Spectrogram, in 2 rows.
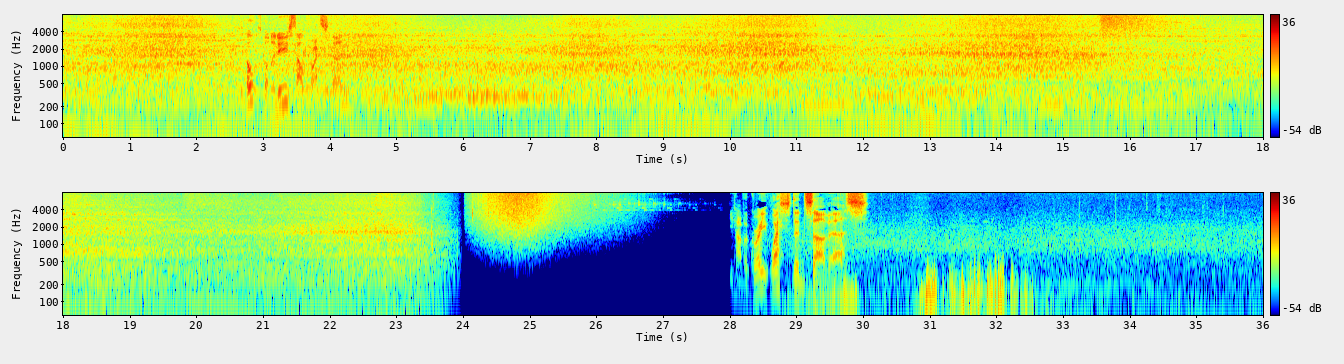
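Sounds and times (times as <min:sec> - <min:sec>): train engines humming: 0:00.0 - 0:24.0
wheels rumbling along rails: 0:00.0 - 0:24.0, 0:29.8 - 0:36.0.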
